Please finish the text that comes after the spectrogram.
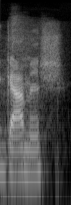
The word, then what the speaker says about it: Gamish: So it's like Garmish, but you just say Gamish.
